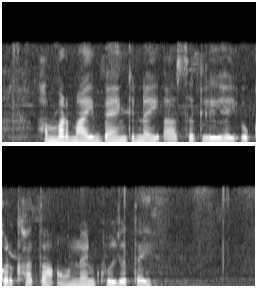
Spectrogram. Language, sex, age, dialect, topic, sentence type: Magahi, female, 31-35, Southern, banking, question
